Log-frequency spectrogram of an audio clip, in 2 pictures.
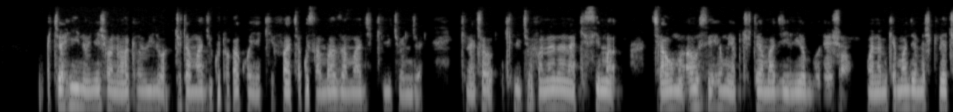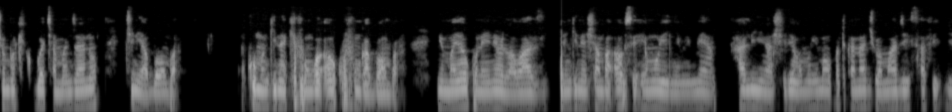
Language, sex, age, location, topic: Swahili, male, 18-24, Kisumu, health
